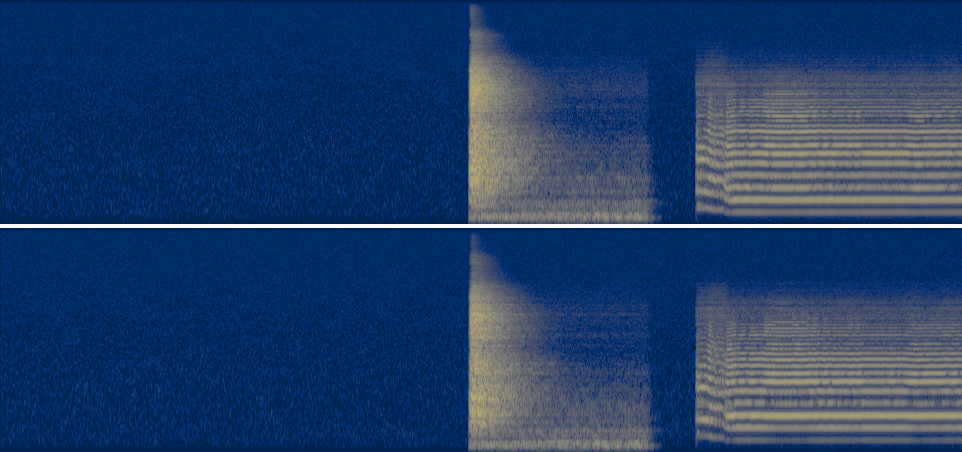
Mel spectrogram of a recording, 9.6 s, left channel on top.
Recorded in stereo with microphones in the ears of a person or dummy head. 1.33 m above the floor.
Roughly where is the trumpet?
Centre.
